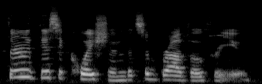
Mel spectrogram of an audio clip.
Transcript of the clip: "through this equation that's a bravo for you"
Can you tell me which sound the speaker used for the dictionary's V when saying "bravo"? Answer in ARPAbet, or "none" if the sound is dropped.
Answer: V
